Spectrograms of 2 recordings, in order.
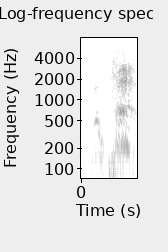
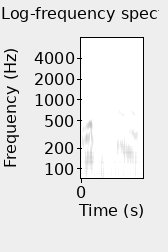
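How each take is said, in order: First: The word is said with heavy, dramatic weight. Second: The word is said plainly, without weight. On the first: The speaker calls it right. "It's got to have some gravitas to it" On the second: The speaker calls it wrong. "You can't just say repent"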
